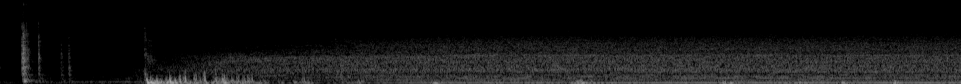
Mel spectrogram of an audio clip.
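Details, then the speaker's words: Sears Deluxe 3-speed 12-inch oscillating table fan 564.80171 started on high: switch clicks, then the motor spins up to a steady even low hum without rattle or scrape; runs perfectly, air velocity mid-1100s. "high fan runs perfectly do velocity check so we're in the mid 1100s range high speed for the velocity"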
